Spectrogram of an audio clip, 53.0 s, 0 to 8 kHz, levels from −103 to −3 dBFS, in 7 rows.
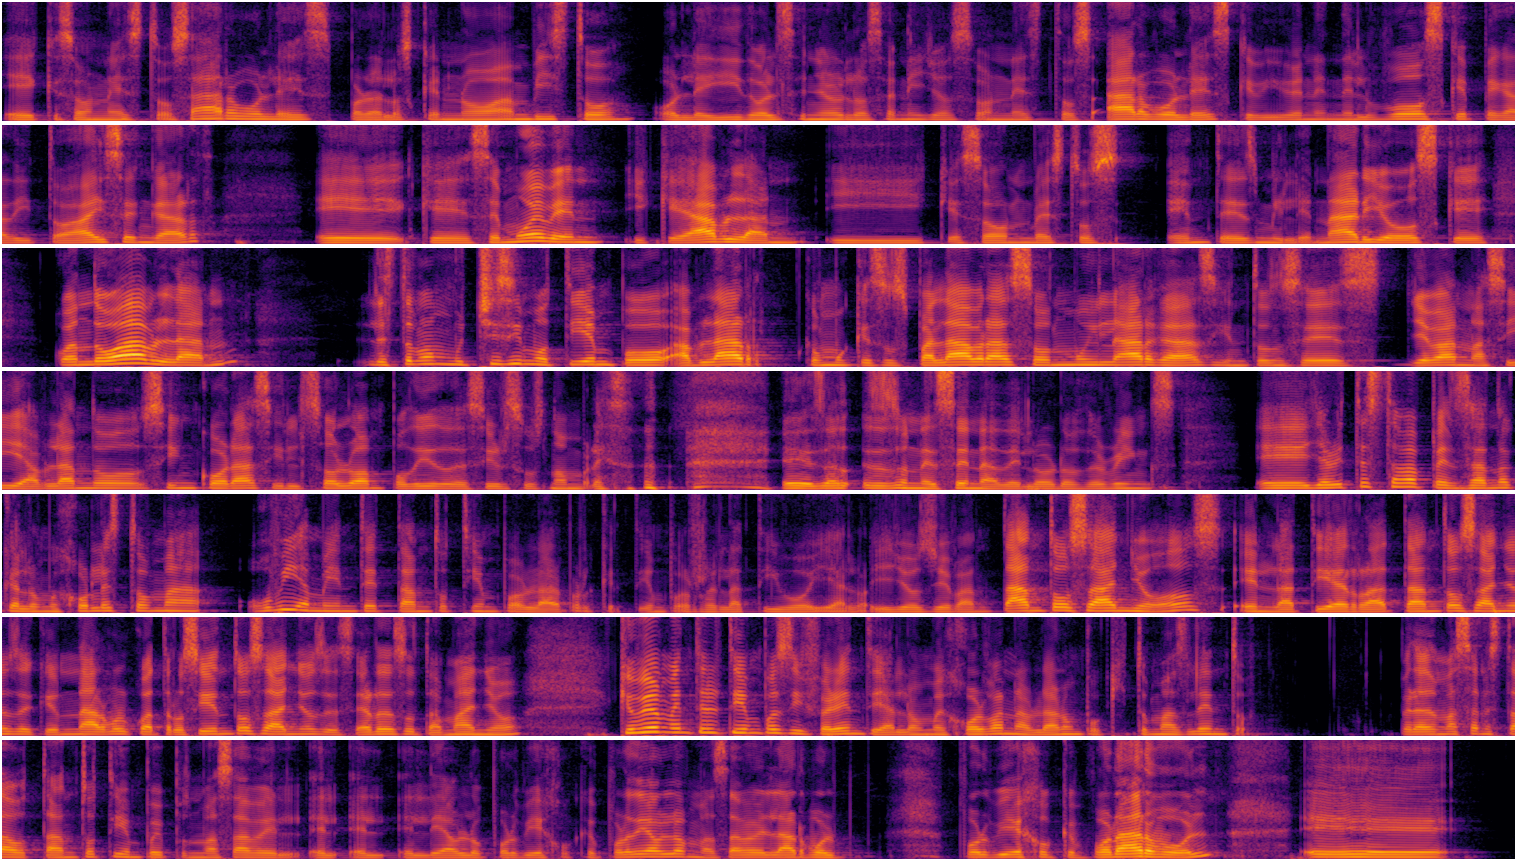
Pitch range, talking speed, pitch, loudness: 140-175 Hz, 195 wpm, 155 Hz, -29 LUFS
